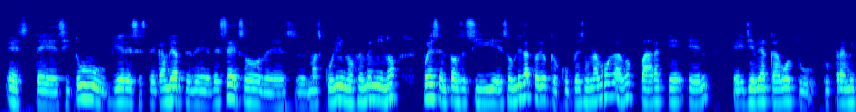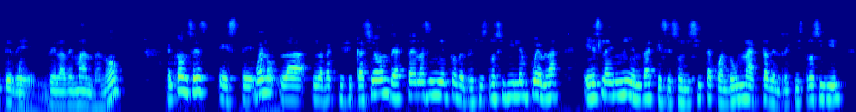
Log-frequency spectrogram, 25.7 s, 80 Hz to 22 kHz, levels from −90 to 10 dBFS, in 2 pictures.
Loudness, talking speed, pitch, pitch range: -49 LUFS, 150 wpm, 145 Hz, 130-165 Hz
